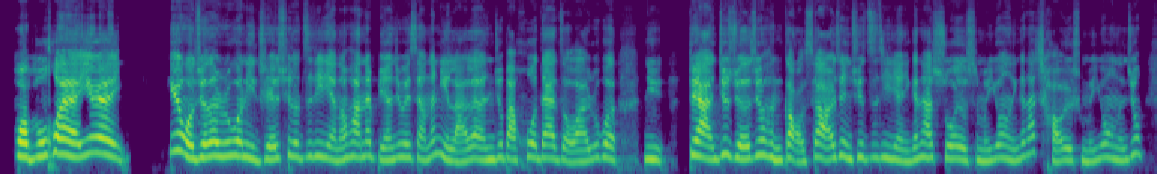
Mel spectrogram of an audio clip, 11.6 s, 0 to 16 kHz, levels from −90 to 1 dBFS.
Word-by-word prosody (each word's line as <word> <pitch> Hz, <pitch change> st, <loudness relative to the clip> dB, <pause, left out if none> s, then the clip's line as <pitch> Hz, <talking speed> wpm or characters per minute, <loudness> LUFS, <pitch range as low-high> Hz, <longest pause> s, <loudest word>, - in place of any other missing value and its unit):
我 285 Hz, -2 st, +9 dB
不 275 Hz, +4 st, +2 dB
会， 315 Hz, -5 st, +8 dB
因 335 Hz, +5 st, +1 dB
为 325 Hz, -5 st, +8 dB, 0.5 s
因 380 Hz, +2 st, +2 dB
为 385 Hz, -, +5 dB
我 270 Hz, -, +7 dB
觉 265 Hz, +2 st, +2 dB
得 290 Hz, +1 st, +5 dB
如 285 Hz, 0 st, +1 dB
果 300 Hz, 0 st, +2 dB
你 265 Hz, -4 st, -1 dB
直 205 Hz, -, -7 dB
接 235 Hz, 0 st, 0 dB
去 280 Hz, -, -10 dB
了 280 Hz, -, -1 dB
自 275 Hz, +3 st, -9 dB
提 280 Hz, -1 st, -3 dB
点 235 Hz, -4 st, -2 dB
的 220 Hz, -, -3 dB
话， 275 Hz, 0 st, 0 dB
那 285 Hz, -, -1 dB
别 230 Hz, -3 st, -6 dB
人 220 Hz, -, -2 dB
就 255 Hz, -, -5 dB
会 265 Hz, -, -2 dB
想： 245 Hz, -3 st, -5 dB
“那 295 Hz, -, -4 dB
你 300 Hz, -7 st, -4 dB
来 195 Hz, -3 st, -3 dB
了 235 Hz, -1 st, -2 dB
你 230 Hz, -, -1 dB
就 260 Hz, -, -5 dB
把 240 Hz, -3 st, -1 dB
货 270 Hz, +3 st, -4 dB
带 250 Hz, -1 st, 0 dB
走 215 Hz, -4 st, -5 dB
啊。” 200 Hz, +1 st, -3 dB
如 255 Hz, -, -8 dB
果 260 Hz, -4 st, -3 dB, 0.3 s
你 230 Hz, -3 st, -3 dB, 0.2 s
对 310 Hz, -2 st, +3 dB
啊， 270 Hz, -3 st, +8 dB
你 230 Hz, -, -5 dB
就 325 Hz, -, 0 dB
觉 265 Hz, -4 st, -1 dB
得 240 Hz, 0 st, +1 dB
就 305 Hz, +3 st, -2 dB
很 230 Hz, -5 st, -2 dB
搞 210 Hz, -7 st, -1 dB
笑， 255 Hz, +6 st, -1 dB
而 230 Hz, -, 0 dB
且 290 Hz, -, -5 dB
你 250 Hz, -, -4 dB
去 275 Hz, -, -5 dB
自 260 Hz, +1 st, -11 dB
提 260 Hz, -2 st, -5 dB
点， 225 Hz, -2 st, -4 dB
你 195 Hz, -, -7 dB
跟 230 Hz, -, -4 dB
他 260 Hz, -1 st, -2 dB
说 255 Hz, -2 st, -5 dB
有 225 Hz, -, -3 dB
什 215 Hz, +2 st, -14 dB
么 205 Hz, -, -5 dB
用， 245 Hz, +1 st, -6 dB
你 -, -, -7 dB
跟 265 Hz, -, -7 dB
他 335 Hz, -, -5 dB
吵 210 Hz, -, -6 dB
有 215 Hz, -, -3 dB
什 215 Hz, -1 st, -10 dB
么 195 Hz, -, -7 dB
用 250 Hz, +3 st, -7 dB
呢？ 215 Hz, 0 st, -7 dB
就 325 Hz, +5 st, -8 dB
255 Hz, 400 characters per minute, -18 LUFS, 230-280 Hz, 0.5 s, 我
